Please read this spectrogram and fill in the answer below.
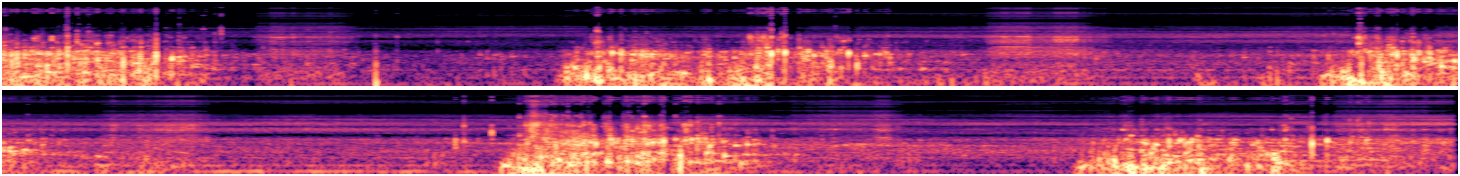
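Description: Scuba regulator breathing underwater: five gurgling bursts of exhaled bubbles, each two to three seconds long and about six seconds apart, with a fainter hiss of inhalation between them.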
